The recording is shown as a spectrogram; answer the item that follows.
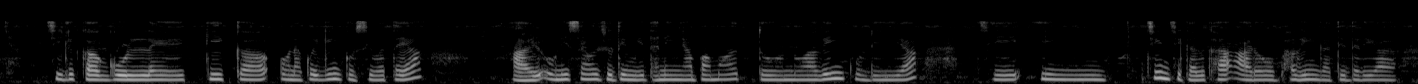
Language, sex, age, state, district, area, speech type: Santali, female, 18-30, West Bengal, Birbhum, rural, spontaneous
